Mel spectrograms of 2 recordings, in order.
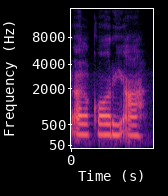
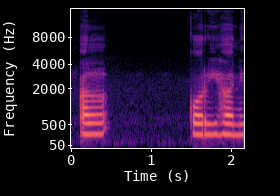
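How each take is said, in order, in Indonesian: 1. Kata itu berakhir dengan bunyi h yang lembut. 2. Kata itu berakhir dengan suku kata penuh dan -an.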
